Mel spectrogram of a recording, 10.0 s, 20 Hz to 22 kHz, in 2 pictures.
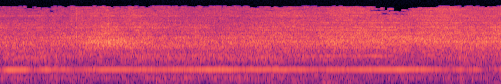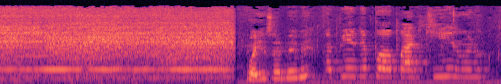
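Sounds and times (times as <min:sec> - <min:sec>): airflow hiss: 0:00.0 - 0:07.4
vacuum motor whine: 0:00.0 - 0:07.4.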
